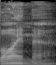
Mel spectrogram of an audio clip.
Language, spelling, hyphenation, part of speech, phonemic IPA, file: German, Bäume, Bäu‧me, noun, /ˈbɔɪ̯mə/, De-Bäume.ogg
- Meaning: nominative/accusative/genitive plural of Baum (“tree”)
